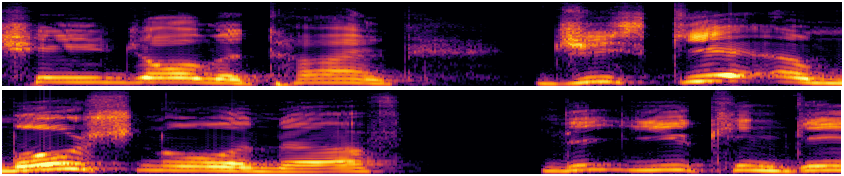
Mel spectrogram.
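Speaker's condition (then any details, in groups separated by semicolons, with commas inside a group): Cerebral palsy; from birth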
